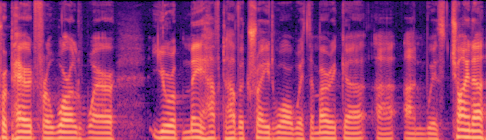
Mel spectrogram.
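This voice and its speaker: Here a man speaks in an Irish accent with a fairly high pitch. His intonation stays monotone and flat. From Ireland. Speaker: economist. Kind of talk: conference keynote. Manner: halting, many fillers and repetitions.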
